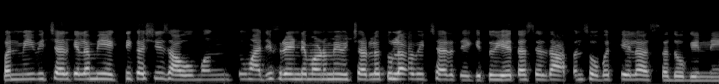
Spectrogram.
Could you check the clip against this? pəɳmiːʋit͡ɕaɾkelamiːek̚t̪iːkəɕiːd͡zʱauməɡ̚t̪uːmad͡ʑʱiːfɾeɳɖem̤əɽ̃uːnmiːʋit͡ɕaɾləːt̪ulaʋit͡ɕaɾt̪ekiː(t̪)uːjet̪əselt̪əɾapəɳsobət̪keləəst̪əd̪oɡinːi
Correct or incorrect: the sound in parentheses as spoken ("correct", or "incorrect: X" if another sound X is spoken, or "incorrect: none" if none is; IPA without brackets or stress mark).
correct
